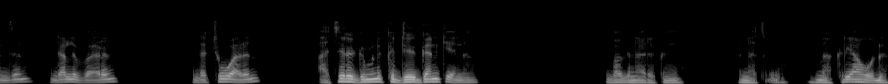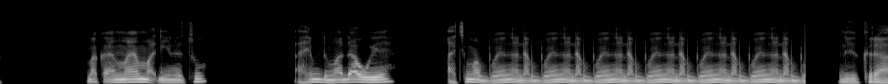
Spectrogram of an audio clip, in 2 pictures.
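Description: From 0.49 to 4.79 s and again from 5.91 to 10.84 s, automatic gain rising lifts voice and background together by about 7 dB, a slow swell rather than a sudden jump. Just after "achi maboyenga nda", from 14.20 to 16.93 s, a broken-record loop repeats an identical 0.52 s fragment five times back to back. That is likely a stalled stream resending its last buffer, and unlike a stutter, the missing speech never resumes where it left off.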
